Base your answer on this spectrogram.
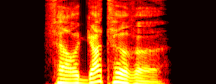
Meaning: inflection of vergattern: 1. first-person singular present 2. first-person plural subjunctive I 3. third-person singular subjunctive I 4. singular imperative
- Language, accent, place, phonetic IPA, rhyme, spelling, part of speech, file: German, Germany, Berlin, [fɛɐ̯ˈɡatəʁə], -atəʁə, vergattere, verb, De-vergattere.ogg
